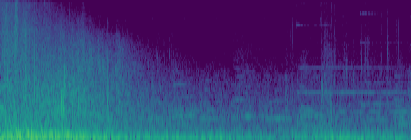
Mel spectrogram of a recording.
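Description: A Confringo blasting spell in Hogwarts Legacy detonates as a loud, booming explosion, then decays into a rumbling tail with scattered debris clatter over several seconds.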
